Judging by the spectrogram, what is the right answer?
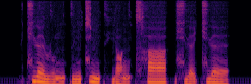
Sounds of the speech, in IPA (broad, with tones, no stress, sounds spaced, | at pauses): t͡ɕ ɥ ɛ˥˨ ɻ ʊ̰˨˩ ŋ t̪ i˨˦ ŋ t͡ɕ i˥˨ ŋ t̪ʰ j ɑ̰˨˩ ŋ t͡sʰ ä˦ | ɕ ɥ ɛ̰˨˩ t͡ɕ ɥ ɛ˥˨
